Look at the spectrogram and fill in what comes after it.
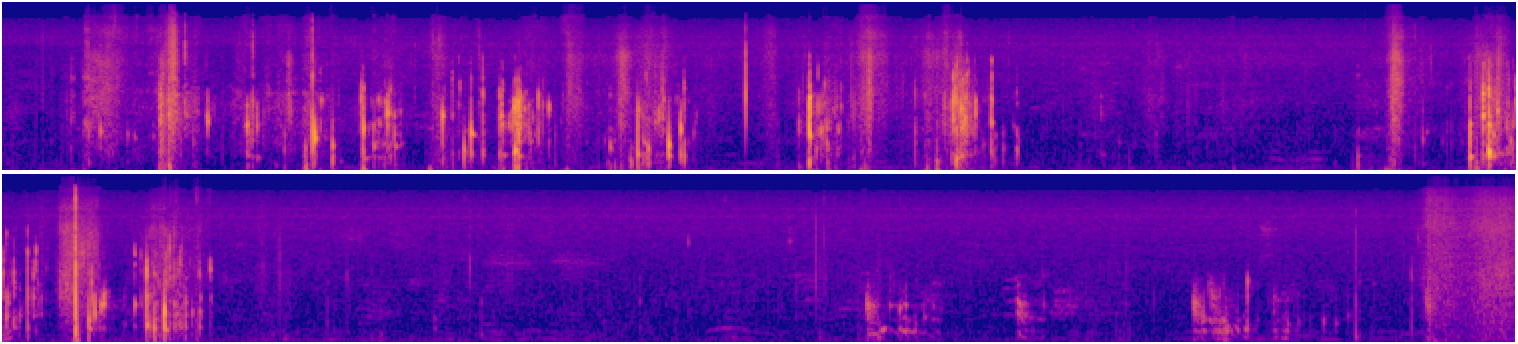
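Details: Bursts of gurgling, squelching rumbles with quiet gaps between them, from a person's noisy stomach: bowel sounds (borborygmi).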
